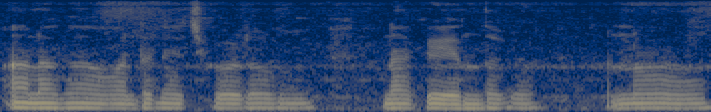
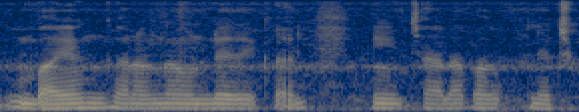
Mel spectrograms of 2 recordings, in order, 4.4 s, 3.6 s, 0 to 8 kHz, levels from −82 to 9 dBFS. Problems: background sounds at intervals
